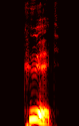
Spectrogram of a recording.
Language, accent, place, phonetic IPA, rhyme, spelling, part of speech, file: German, Germany, Berlin, [kyːlt], -yːlt, kühlt, verb, De-kühlt.ogg
- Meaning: inflection of kühlen: 1. third-person singular present 2. second-person plural present 3. plural imperative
